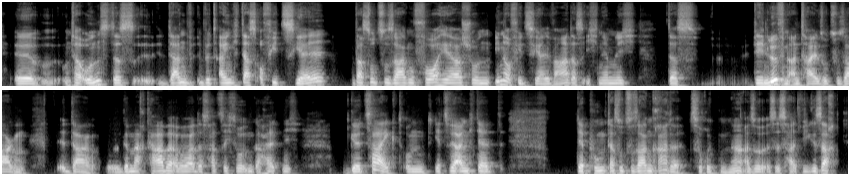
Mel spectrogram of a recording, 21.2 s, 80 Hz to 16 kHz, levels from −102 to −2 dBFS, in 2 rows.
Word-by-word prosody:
äh, 110 -1 +7
u 100 +1 -9
unter 110 +2 -1
uns, 160 +7 +3
dass, 120 -3 0
äh - - -11 0.3
dann 115 +3 +1
w - - -11
wird 120 +1 -3
eigentlich 120 0 +1
das 130 0 0
offiziell, 120 +5 +1 0.3
was 125 -2 -1
sozusagen 120 -2 0
vorher 125 0 +1
schon 115 -2 -2
inoffiziell 105 -9 -1
war, 105 +4 -1
dass 115 -3 -4
ich - - -12
nämlich 110 0 -2 0.4
das 110 -1 -3 0.7
den 115 -1 +5
Löwenanteil 100 - +7
sozusagen, 100 -1 -2 0.4
äh, - - -5
da, 100 -2 -2
äh, 100 - -6
gemacht 110 0 -2
habe. 120 +1 +3
Aber 110 -1 +1
das 110 +1 -7
hat 115 - -7
sich 120 -1 -7
so 115 -1 -2
im 110 +1 -4
Gehalt 105 +3 -5
nicht 105 -2 -9 0.5
gezeigt. 110 -2 +1
Und 105 -1 -3
jetzt 115 0 -6
wäre 120 - +6
eigentlich 115 0 +1
der 115 -2 +2
d - - -22 0.9
der 115 - +5
Punkt, 120 +2 -1
das 120 - -1
sozusagen 115 -1 +1
grade 95 -8 -3
zu 100 - -8
rücken, 100 -2 -6
ne? 115 +4 0
Also, 105 0 -2
es - - -7
ist - - -4
halt, - - -5
wie 105 - -7
gesagt, 115 0 0
115 Hz, 165 wpm, -22 LUFS, 105-120 Hz, 0.9 s, äh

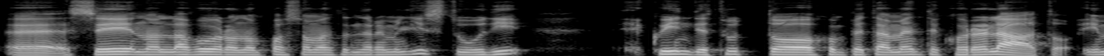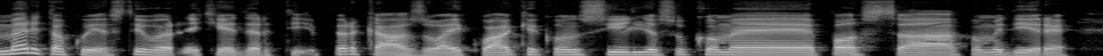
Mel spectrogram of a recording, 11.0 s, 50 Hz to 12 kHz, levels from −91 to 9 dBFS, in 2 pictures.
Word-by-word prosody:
ehm, 125 0 0
se 160 +1 +5
non 150 -1 0
lavoro, 150 -1 +3
non 140 0 -1
posso 150 -1 -4
mantenermi 145 +1 -3
gli 200 +5 -4
studi 150 +2 -3 0.5
e, - - -20
quindi, 175 -4 +3
è - - -1
tutto 155 -4 +3
completamente 150 +1 -1
correlato. 150 +2 +4
In 150 +2 -5
merito 220 -3 +1
a - - -4
questo, 135 +2 -3
io 155 - -2
vorrei 135 -1 -1
chiederti: 130 -2 -5
per 170 +1 -3
caso, 125 -3 -1
hai 130 +1 0
qualche 140 +3 0
consiglio 145 0 -2
su 150 +2 -10
come 140 -2 +1
possa, 135 -2 0
come 140 0 -5
dire, 125 -3 -3
145 Hz, 175 wpm, -21 LUFS, 140-155 Hz, 0.5 s, se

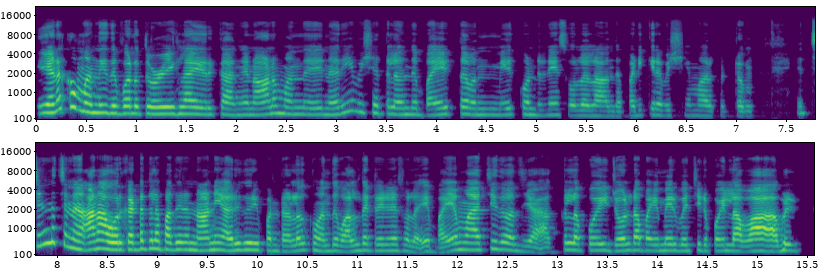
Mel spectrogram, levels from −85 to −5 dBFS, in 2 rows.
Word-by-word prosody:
எனக்கும் 390 +3 +3
வந்து 285 -2 +3
இதுபோல 255 -1 +1
தோழிகளாம் 240 0 +2
இருக்காங்க. 220 -2 -5
நானும் 230 +5 -1
வந்து 230 -1 -8 0.2
நிறைய 250 +10 -6
விஷயத்துல 265 -6 -6
வந்து 220 0 -8
பயத்த 235 +3 -3
வந்து 210 0 -10
மேற்கொண்டனே 210 -2 -7
சொல்லலாம். 180 -1 -5
அந்த 170 -1 -14
படிக்கிற 185 +3 -7
விஷயமா 185 0 -13
இருக்கட்டும். 170 -1 -13 0.6
சின்ன, 455 +6 +2
சின்ன 310 -8 +4
ஆனா, 290 - +9
ஒரு 250 - +5
கட்டத்துல 280 +3 +3
பாத்தீங்கன்னா 250 -2 +1
நானே 235 +3 +3
அறிவுரை 235 +2 0
பண்ற 205 -2 -5
அளவுக்கு 230 +3 -3
வந்து 205 +1 -5
வளந்துட்டேன்னே 215 +2 -2
சொல்லலாம். 200 -3 -4
"ஏ - - -10
பயமாச்சு, 240 +1 +1
இதுவாச்சு, 225 -7 -3 0.2
அக்குல்ல 230 +8 -3
போய் 230 0 -1
ஜோல்னா 220 +2 +1
பை 210 - -1
மாரி 220 0 -1
வச்சுட்டு 210 0 -7
போயிடலாம். 205 -2 0
வா", 205 - +9 0.2
அப்டின். 215 +1 -4
225 Hz, 165 wpm, -22 LUFS, 205-245 Hz, 0.6 s, ஆனா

